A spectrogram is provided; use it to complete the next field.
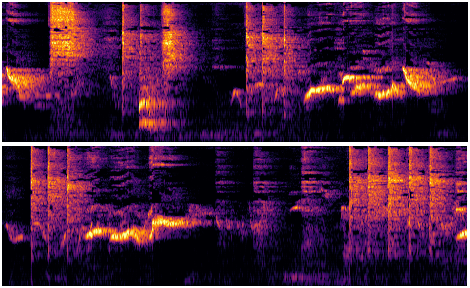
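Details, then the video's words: A white-rumped shama sings fierce 'tembakan' bursts used as competition material. Loud, varied whistled phrases and rising warbles alternate with abrupt harsh, scratchy blasts, and the song runs almost continuously for the whole stretch. "MURAI BATU TEMBAKAN TERGANAS"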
